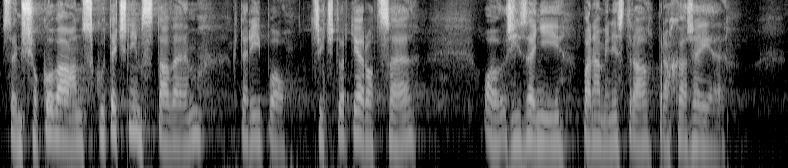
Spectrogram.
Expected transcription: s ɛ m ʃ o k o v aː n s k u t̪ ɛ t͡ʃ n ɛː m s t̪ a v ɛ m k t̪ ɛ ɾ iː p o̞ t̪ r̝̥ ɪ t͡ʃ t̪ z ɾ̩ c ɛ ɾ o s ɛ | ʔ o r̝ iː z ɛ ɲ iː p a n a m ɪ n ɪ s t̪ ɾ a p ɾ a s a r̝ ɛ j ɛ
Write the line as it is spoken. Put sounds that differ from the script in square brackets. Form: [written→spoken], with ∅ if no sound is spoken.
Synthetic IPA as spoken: s ɛ m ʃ o k o v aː n s k u t̪ ɛ t͡ʃ n [ɛː→iː] m s t̪ a v ɛ m k t̪ ɛ ɾ iː p o̞ t̪ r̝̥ ɪ t͡ʃ t̪ [z→v] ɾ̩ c ɛ ɾ o [s→t͡s] ɛ | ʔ o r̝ iː z ɛ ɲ iː p a n a m ɪ n ɪ s t̪ ɾ a p ɾ a [s→x] a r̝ ɛ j ɛ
